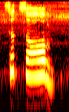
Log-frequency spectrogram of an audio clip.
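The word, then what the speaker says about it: ทรุดโทรม: ซอ เห็น ไหม คะ นก อินทรี ทร เป็น เสียง ซอ ก็ คือ อินทรีย์ เซา น่า ทร เป็น เสียง ซอ ใช่ อ่าน ว่า เท ราต์ นะ คะ ไม่ ใช่ นะ หัน ว่า เซา ทรุด โทรม พุทรา ทร จะ ออก เสียง เป็น ซอ เลย นนท์ 4 นะ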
